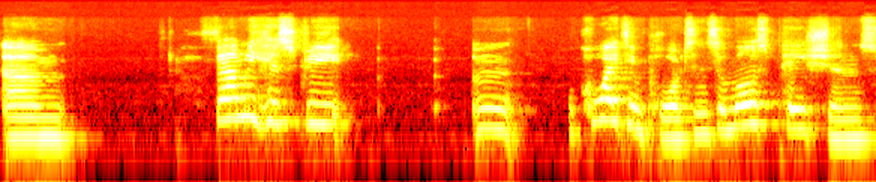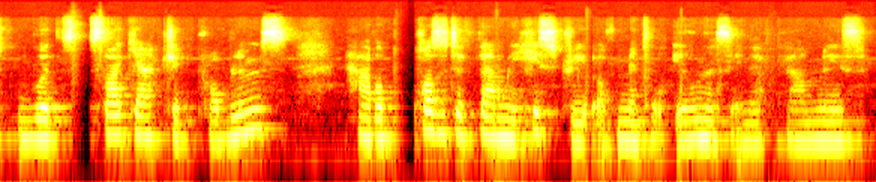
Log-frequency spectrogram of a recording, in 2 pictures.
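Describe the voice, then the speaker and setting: A woman teaching a medical history-taking session, speaking in a clear, instructive way and repeating her key points. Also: fairly low pitch, animated, moderate pace, darkish tone, poor audio. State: voice a bit off.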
